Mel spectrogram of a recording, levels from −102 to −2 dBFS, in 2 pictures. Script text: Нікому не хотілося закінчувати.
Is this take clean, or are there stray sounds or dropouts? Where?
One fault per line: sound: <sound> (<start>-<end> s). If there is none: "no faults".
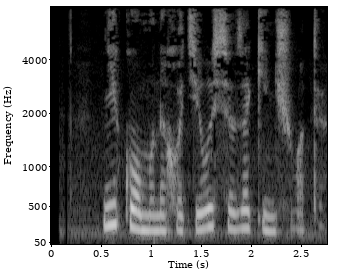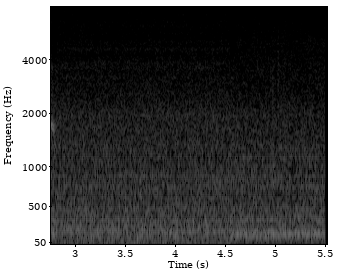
no faults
